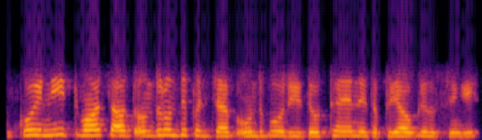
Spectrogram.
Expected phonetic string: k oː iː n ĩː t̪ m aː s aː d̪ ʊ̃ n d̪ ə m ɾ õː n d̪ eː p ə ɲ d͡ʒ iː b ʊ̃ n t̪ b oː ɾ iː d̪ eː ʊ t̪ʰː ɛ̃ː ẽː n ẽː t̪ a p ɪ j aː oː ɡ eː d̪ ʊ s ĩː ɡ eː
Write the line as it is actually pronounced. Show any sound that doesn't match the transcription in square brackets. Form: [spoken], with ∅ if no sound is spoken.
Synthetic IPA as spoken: k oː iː n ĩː t̪ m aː s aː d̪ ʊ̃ n d̪ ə [∅] ɾ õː n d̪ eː p ə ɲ d͡ʒ [aː] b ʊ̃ n [d̪] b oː ɾ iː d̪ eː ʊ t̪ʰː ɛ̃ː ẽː n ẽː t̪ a p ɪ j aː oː ɡ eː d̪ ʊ s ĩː ɡ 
